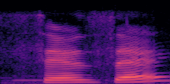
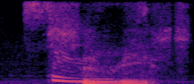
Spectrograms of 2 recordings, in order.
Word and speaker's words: Cerise: Hello, Cersei. Am I saying it right? Have I screwed it up? Cerise. Oh, damn it. Cerise. I knew it wasn't Cersei.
